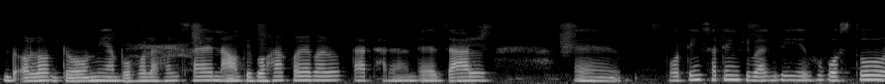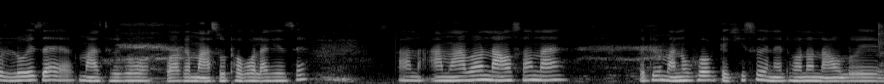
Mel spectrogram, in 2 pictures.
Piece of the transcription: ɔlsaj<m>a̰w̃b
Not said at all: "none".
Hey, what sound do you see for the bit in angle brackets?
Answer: n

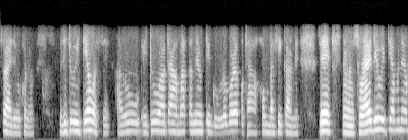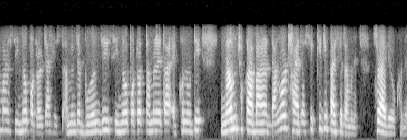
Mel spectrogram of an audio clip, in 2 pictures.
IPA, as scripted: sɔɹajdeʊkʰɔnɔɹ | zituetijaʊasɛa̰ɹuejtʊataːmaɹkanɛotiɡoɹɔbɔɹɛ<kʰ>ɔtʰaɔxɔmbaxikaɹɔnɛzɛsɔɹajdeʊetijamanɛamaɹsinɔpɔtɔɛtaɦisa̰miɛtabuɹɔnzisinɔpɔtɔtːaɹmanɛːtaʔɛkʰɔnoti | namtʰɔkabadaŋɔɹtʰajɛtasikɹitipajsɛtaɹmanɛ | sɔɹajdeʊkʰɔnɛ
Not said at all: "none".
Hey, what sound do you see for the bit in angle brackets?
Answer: k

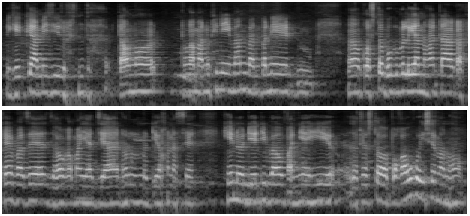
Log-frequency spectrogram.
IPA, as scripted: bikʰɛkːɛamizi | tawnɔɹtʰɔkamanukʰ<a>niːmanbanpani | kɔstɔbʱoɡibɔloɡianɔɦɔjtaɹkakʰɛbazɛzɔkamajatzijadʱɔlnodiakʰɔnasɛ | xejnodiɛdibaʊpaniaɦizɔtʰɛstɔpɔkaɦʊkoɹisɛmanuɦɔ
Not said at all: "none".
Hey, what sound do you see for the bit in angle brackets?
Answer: i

